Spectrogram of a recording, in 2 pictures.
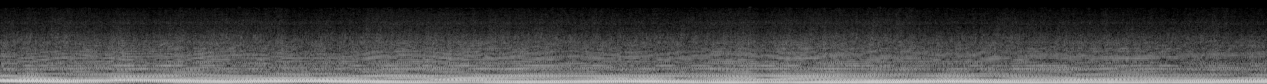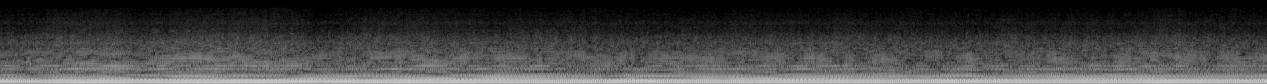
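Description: Cessna Skymaster twin piston engines droning in steady flight in Flight Simulator X, a continuous loud hum with strong layered harmonics and no talk over it.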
